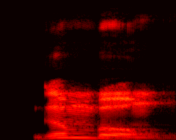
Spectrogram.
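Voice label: "gembung", Malay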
